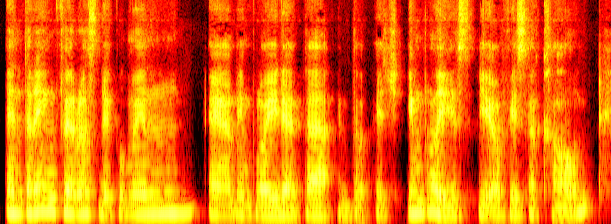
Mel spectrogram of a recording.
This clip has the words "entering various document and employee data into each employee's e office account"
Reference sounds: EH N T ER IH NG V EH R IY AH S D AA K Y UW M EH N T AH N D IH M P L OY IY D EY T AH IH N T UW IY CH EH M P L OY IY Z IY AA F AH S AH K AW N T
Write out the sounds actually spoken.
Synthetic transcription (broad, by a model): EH N T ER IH NG F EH R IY S D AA K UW M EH N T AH N IH M P L OY IY D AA T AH IH N T UW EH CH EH M P L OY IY S IY AA F AH S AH K AW N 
